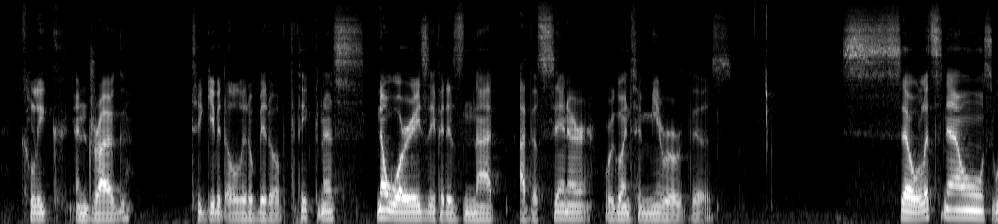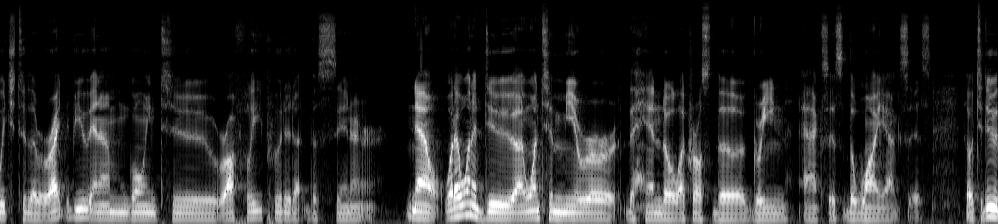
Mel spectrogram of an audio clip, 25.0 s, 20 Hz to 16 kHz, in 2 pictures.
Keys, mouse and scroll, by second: 10.5-11.2 typing, 11.7 scroll up 1, 16.9 alt+click, 17.8 alt+right click, 18.1 alt+click.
